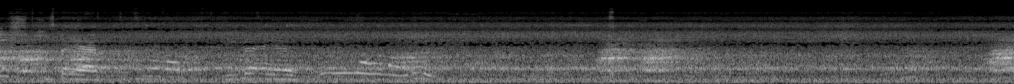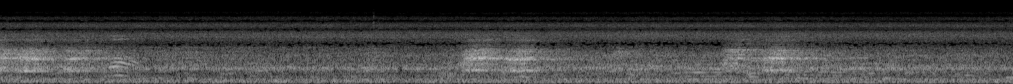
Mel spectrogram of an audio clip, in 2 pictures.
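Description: Voices calling and a dog barking in a large echoing hall, over a steady background din, with brief louder bursts every few seconds.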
